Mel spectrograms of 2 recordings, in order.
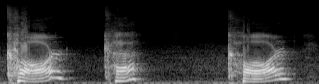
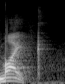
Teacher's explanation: the plosive sound, that h, is greater when the stop consonant is at the beginning of the word than when the same sound is at the end of a word.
